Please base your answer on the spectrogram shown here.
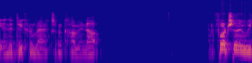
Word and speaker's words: Dicker Max: and they could take a little bit of dicker max that's how you pronounce it pushes up I try to hu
